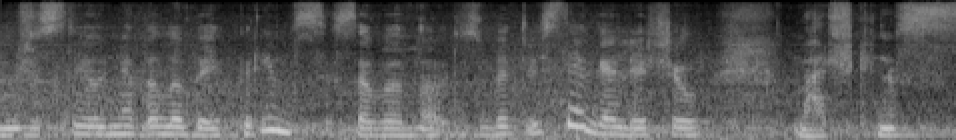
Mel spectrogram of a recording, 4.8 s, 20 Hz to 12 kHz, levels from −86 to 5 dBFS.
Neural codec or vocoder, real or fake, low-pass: vocoder, 44.1 kHz, 128 mel bands, Pupu-Vocoder; fake; 10.8 kHz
